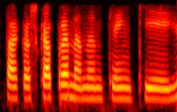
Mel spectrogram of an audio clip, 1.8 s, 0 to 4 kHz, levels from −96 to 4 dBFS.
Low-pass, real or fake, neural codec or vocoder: 3.6 kHz; fake; vocoder, 44.1 kHz, 80 mel bands, Vocos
